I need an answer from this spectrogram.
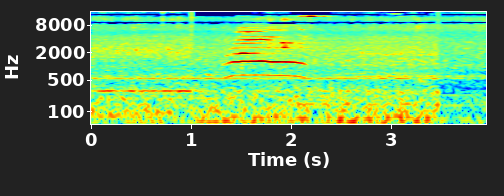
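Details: Stray cat giving a single drawn-out meow, steady then falling slightly, over a loud low rumble of traffic and engine noise outdoors.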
